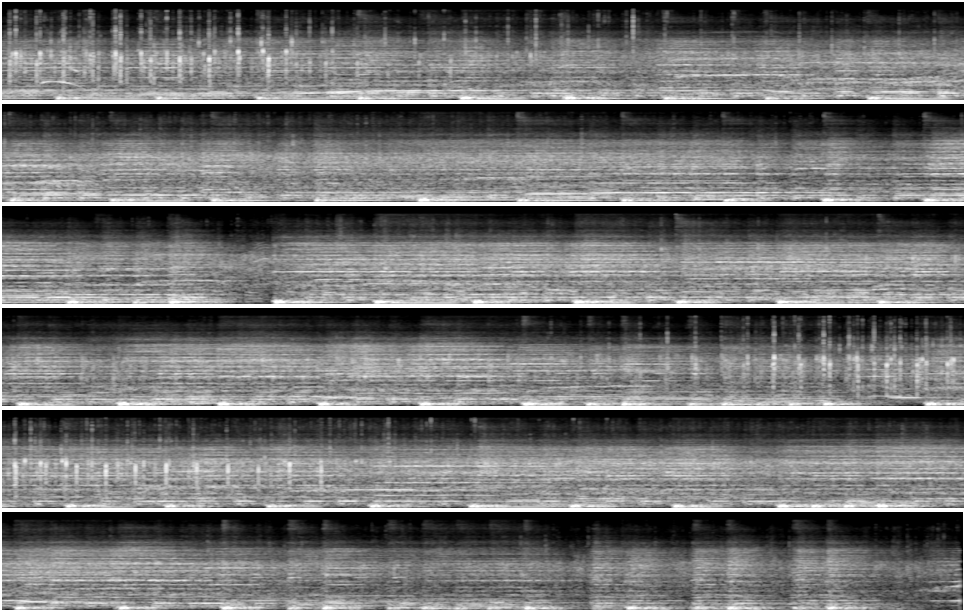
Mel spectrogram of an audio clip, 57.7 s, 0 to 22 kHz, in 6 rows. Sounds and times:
Music: 0.0s - 57.7s.

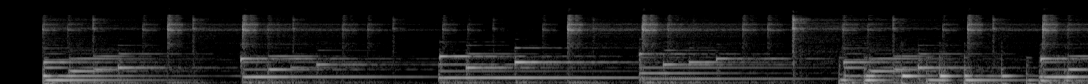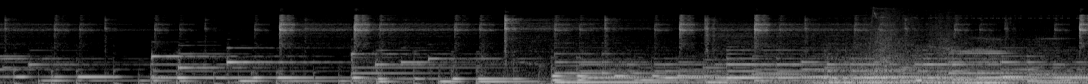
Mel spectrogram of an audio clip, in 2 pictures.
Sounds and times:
New-age music: 0.4s - 21.7s.

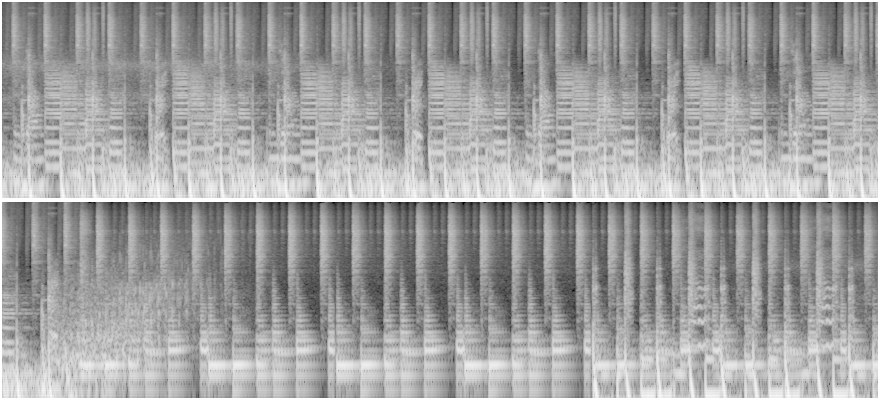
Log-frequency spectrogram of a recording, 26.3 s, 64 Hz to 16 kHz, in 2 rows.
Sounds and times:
House music: 0.0s - 17.1s, 22.5s - 26.0s
Sampler: 13.8s - 16.8s.

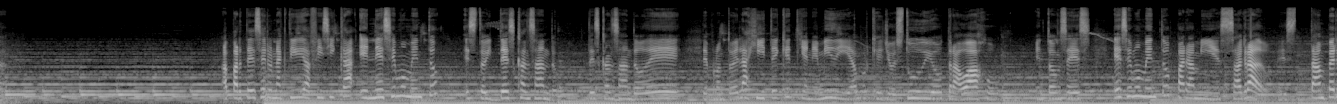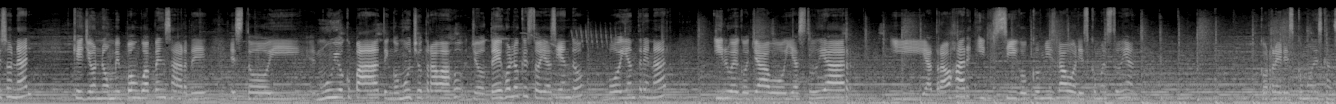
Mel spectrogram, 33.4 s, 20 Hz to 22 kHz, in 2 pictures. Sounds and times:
Music: 0.0s - 33.4s
Speech: 2.8s - 30.9s, 32.5s - 33.4s.

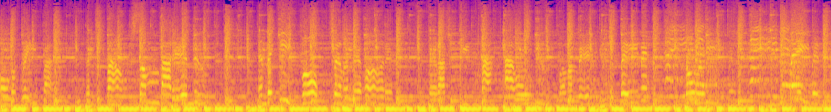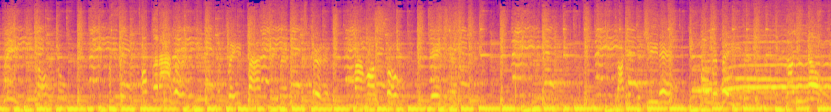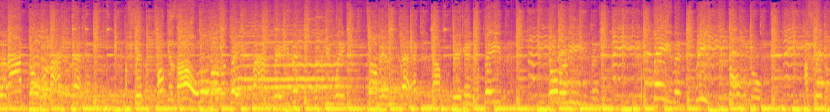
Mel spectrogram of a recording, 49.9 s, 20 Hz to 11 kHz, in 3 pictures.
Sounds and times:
Music: 0.0s - 49.8s.

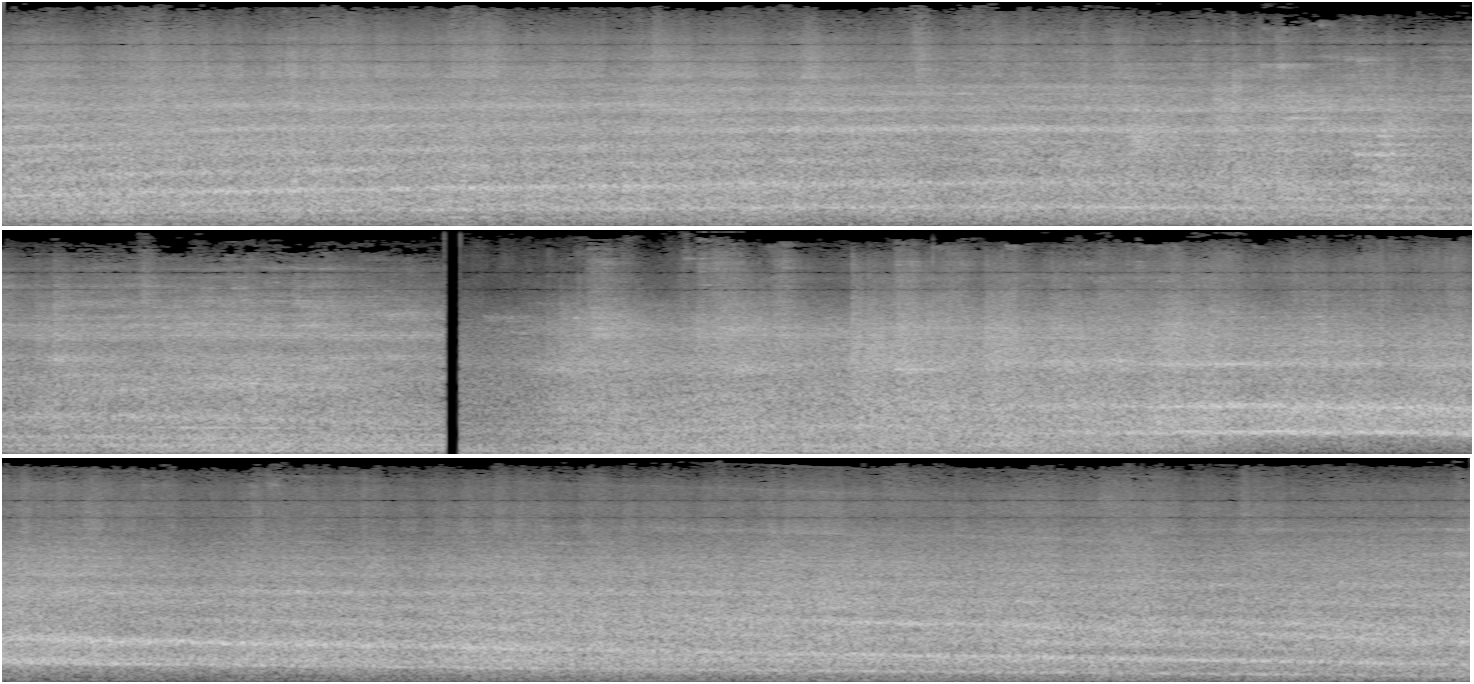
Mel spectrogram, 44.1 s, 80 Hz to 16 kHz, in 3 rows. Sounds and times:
Speech: 12.5s - 14.3s.

